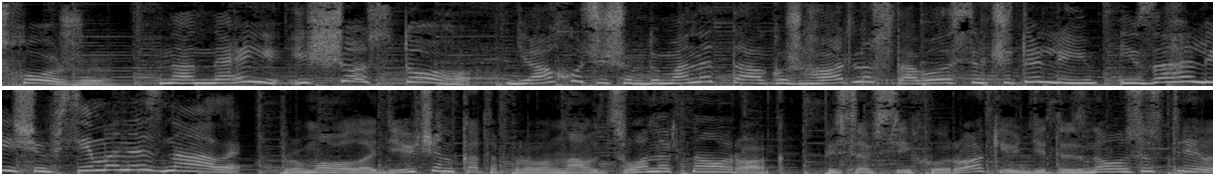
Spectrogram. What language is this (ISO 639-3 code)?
ukr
